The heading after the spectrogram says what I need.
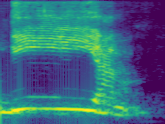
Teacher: Vokal pertama dia kena vokal tinggi. I dengan U. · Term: penyisipan geluncuran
